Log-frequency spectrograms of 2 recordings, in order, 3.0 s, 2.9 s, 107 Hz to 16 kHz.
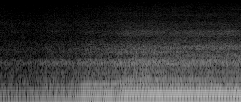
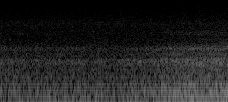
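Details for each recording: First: BMW F01/F02 (2008–2015) cabin blower motor: a low droning roar, like a jet, that rises in pitch and loudness as fan speed steps up, caused by a deteriorated mesh filter letting leaves and debris unbalance the fan. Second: BMW F01/F02 blower after replacing the deteriorated mesh filter cover that had let debris unbalance and hit the fan: soft, even airy rush with no rattle or scraping; blower runs quietly again.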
